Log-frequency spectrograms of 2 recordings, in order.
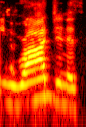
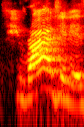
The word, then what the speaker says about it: Erogenous: So ERO is Eros. It's part of Eros. So Erogenous Coach. Erogenous.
